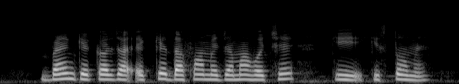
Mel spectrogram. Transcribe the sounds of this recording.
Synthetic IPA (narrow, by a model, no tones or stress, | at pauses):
bɛ̃ːŋkːekəɾd͡ʒaʔekːed̪əfʰãmẽd͡ʒɐmaɦot͡ʃʰe | kikɪst̪õmẽː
